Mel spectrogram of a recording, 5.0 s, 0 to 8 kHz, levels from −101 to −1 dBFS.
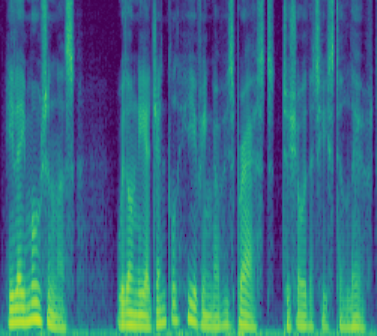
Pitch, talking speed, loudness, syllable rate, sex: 105 Hz, 205 wpm, -18 LUFS, 5.4 syllables/s, male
